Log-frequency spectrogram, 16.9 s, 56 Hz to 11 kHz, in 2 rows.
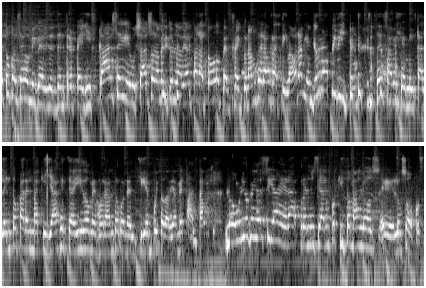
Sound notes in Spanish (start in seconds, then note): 4.1 risas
